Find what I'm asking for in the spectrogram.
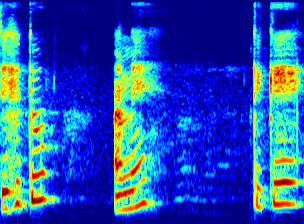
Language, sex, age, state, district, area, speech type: Odia, female, 18-30, Odisha, Bhadrak, rural, spontaneous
